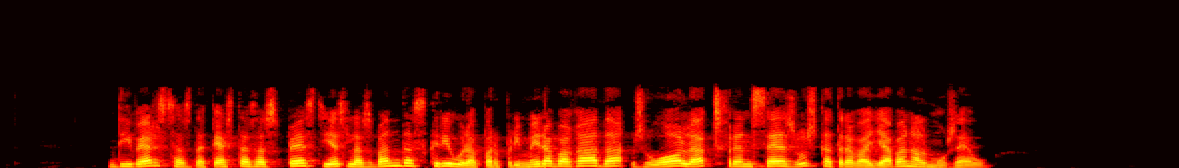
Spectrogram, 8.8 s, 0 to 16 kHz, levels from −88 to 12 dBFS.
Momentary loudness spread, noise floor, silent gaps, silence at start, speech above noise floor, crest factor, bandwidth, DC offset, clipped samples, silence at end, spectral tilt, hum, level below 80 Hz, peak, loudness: 8 LU; -81 dBFS; none; 0.8 s; 65 dB; 16 dB; 8 kHz; under 0.1%; under 0.1%; 1.5 s; -5.5 dB/octave; none; -64 dBFS; -2 dBFS; -17 LUFS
